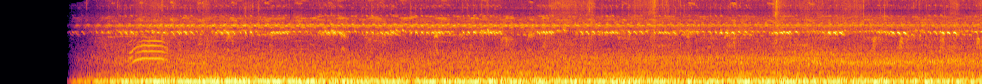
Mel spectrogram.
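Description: Insects chirping in a steady, high, pulsing trill, with one short bird call about a second in, over a low rumble. The sound comes in abruptly after a moment of silence.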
